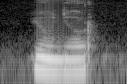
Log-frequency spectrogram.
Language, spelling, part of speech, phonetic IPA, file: Polish, junior, noun, [ˈjü̃ɲɔr], LL-Q809 (pol)-junior.wav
